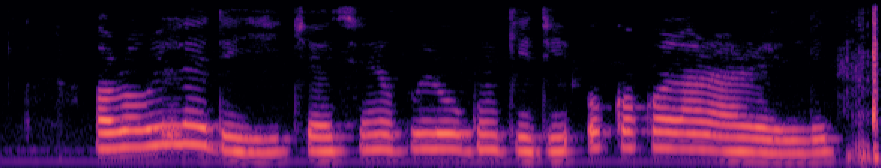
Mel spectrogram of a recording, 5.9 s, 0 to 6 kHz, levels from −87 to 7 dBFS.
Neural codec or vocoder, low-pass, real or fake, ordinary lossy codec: none; 5.4 kHz; real; none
